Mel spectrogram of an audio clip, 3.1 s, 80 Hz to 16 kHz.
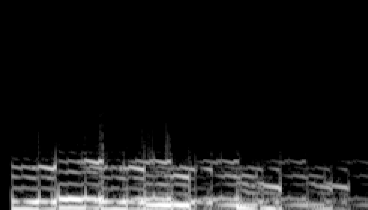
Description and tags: My Experimental sound recorded at 80bpm.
